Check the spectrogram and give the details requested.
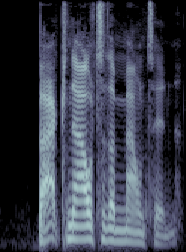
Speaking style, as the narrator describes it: cried Thorin

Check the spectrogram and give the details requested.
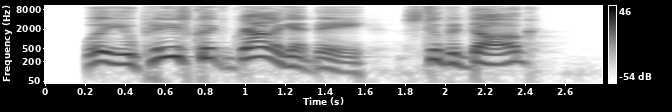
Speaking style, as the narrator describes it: Tifonus snapped at the yellow canine

